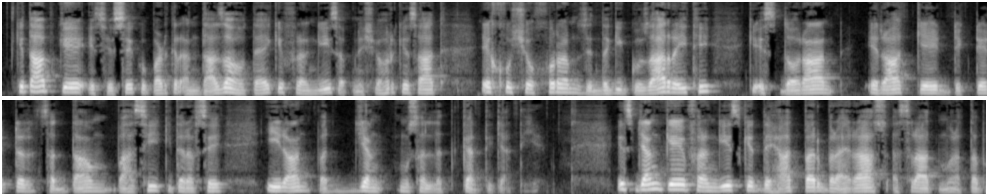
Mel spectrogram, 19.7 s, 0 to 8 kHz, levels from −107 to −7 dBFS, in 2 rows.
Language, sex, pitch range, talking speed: Urdu, male, 105-125 Hz, 165 wpm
